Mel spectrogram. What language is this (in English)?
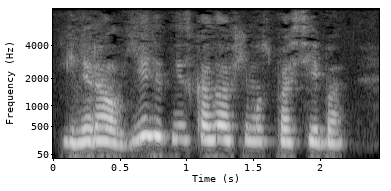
Russian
